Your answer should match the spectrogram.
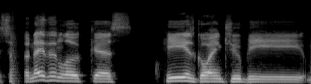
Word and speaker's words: Nathan Lukes: So to start with, and we both know this and we both have messed it up either way, but his name is pronounced Nathan Lucas, even though it is spelled Lukes.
